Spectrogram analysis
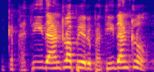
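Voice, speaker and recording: Guy preaching, high bright voice, super animated, lots of mocking asides. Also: quick pace. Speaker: pastor. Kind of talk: sermon.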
